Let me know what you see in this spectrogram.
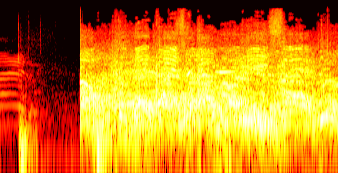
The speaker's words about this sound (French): Alors que des dizaines de participants à la marche organisée par Assad Traoré scandent des slogans anti-police, des élus insoumis et Europe Écologie Les Verts marchent fièrement en tête de file.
